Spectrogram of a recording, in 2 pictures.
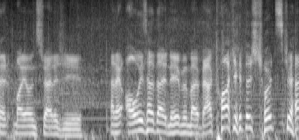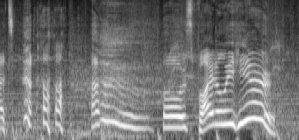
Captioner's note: laughs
